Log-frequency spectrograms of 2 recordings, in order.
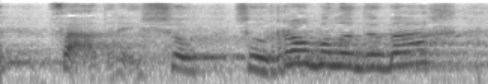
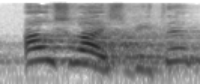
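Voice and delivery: loud, higher barked German command; German soldier shouting; 7 semitones higher, 13 dB louder, slower than usual. Acted. German soldier shouting at the father for his papers. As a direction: bark it out like a soldier at a checkpoint. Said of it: "ze roepen hem al".

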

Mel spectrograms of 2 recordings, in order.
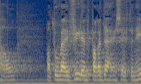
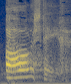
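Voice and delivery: slow shouted cry; 7 semitones higher, 12 dB louder, slower than usual. Acted. First take, shouted.

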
